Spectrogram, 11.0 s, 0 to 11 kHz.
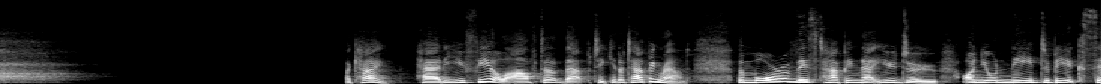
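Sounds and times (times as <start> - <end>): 
soft airy exhale of a deep breath during a tapping relaxation exercise: 0.0 - 1.0
speech: 3.5 - 11.0.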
